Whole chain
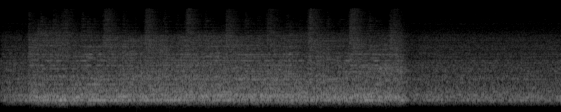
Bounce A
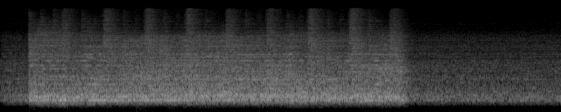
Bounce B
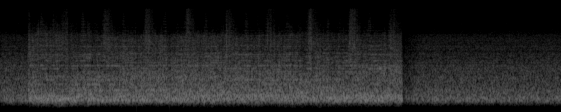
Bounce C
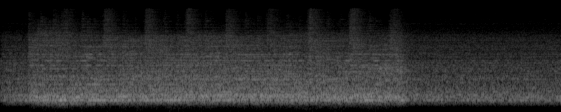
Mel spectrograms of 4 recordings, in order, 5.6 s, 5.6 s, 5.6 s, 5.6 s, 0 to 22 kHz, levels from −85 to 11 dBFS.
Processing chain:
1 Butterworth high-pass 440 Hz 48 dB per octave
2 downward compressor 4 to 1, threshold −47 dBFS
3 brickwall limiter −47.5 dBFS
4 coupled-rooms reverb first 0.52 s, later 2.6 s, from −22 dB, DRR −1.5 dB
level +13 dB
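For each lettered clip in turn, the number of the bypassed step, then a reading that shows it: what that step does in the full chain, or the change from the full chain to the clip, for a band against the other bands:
3, average gain reduction 4.5 dB
4, change in crest factor −3.5 dB
2, average gain reduction 5.5 dB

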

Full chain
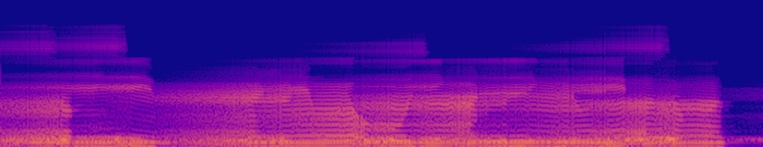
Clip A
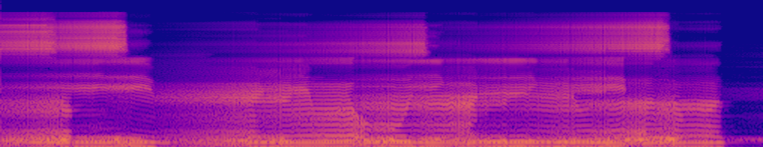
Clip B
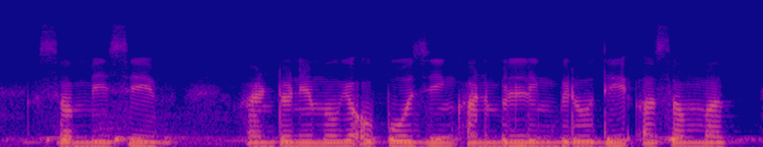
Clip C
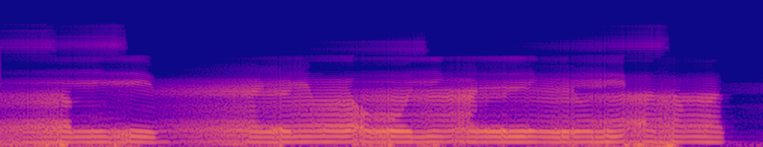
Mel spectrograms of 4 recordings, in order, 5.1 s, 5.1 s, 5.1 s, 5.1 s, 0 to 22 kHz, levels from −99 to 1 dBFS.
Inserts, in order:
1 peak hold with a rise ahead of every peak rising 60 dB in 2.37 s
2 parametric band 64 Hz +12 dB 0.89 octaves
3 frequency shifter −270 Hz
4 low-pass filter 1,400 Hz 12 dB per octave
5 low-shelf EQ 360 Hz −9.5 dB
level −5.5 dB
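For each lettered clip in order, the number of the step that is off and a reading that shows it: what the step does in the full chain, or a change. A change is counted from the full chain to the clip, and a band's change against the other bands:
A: 4, 2 kHz band +5.0 dB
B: 1, 125 Hz band +3.5 dB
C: 3, 500 Hz band +12.5 dB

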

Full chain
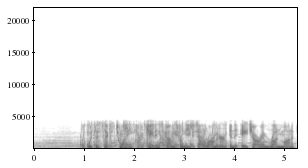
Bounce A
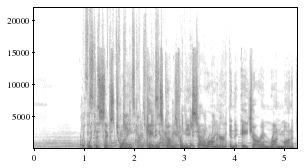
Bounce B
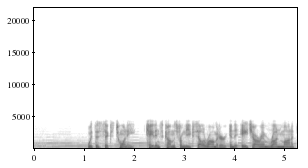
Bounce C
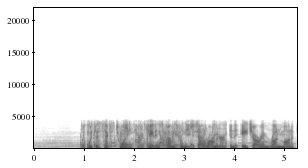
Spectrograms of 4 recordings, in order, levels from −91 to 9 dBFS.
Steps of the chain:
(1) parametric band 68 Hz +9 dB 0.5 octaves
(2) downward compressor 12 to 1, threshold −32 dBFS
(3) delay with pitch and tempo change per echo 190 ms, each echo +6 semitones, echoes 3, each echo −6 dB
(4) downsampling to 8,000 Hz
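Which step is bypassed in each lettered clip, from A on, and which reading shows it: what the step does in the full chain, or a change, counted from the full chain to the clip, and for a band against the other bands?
4, 4 kHz band +4.0 dB
3, change in momentary loudness spread −1 LU
2, average gain reduction 5.5 dB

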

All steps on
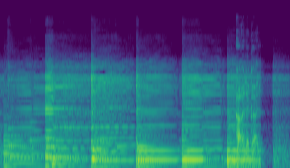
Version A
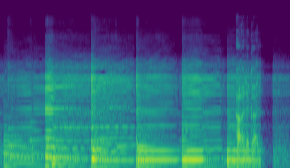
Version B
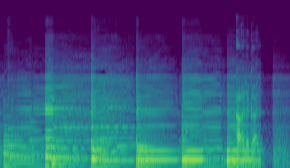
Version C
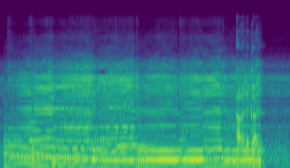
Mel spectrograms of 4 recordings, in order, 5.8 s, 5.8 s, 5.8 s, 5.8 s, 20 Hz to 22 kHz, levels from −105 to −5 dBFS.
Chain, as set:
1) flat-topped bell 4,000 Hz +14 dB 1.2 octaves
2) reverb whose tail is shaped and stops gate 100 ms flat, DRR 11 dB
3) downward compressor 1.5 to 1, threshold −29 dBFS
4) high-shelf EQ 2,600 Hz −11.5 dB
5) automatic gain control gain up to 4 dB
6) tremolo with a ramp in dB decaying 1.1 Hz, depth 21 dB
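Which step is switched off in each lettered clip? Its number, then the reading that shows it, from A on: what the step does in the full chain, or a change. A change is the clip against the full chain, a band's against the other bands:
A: 3, average gain reduction 3.0 dB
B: 1, 4 kHz band −13.0 dB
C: 6, change in momentary loudness spread −8 LU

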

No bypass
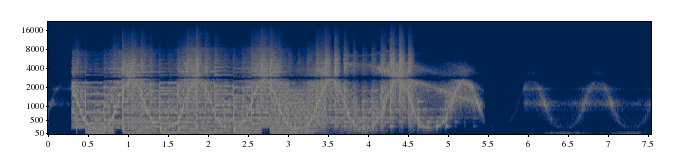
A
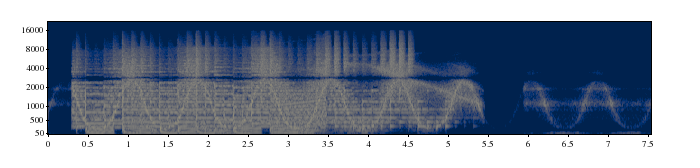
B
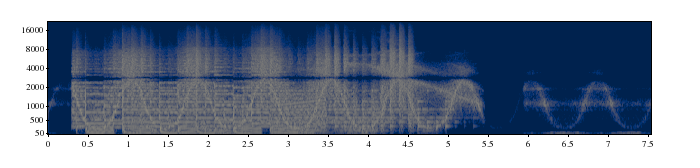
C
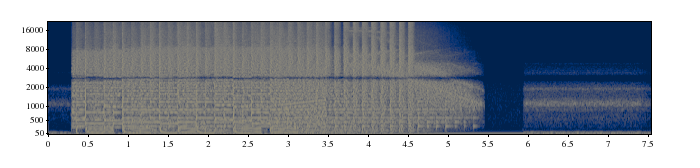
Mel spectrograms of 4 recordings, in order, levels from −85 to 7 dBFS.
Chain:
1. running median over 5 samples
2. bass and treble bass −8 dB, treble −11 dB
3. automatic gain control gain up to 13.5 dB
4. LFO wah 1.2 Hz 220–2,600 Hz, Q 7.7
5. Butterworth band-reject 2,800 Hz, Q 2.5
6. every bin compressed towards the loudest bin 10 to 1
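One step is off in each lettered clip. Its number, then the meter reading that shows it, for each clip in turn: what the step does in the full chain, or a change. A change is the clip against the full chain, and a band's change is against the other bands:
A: 1, 8 kHz band +6.0 dB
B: 2, change in crest factor +2.0 dB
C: 4, 8 kHz band +15.0 dB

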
